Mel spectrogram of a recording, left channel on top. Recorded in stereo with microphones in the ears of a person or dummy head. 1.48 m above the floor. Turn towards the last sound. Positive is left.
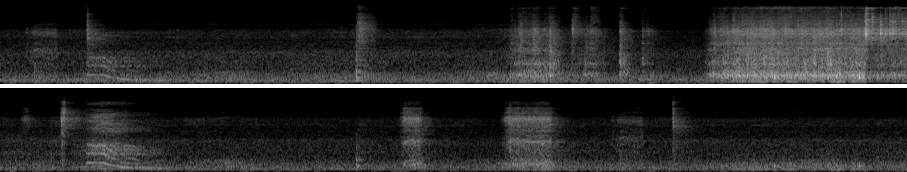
turn(degrees=85)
